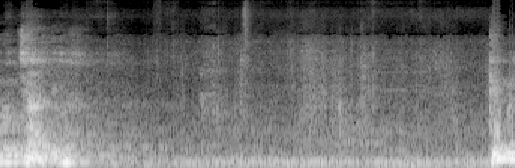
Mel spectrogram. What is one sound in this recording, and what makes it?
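A man speaks loudly and with animation into a microphone, heard through loudspeakers.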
